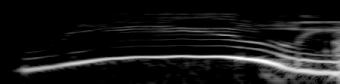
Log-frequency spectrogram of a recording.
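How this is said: It is said imitating Alex's way of talking.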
